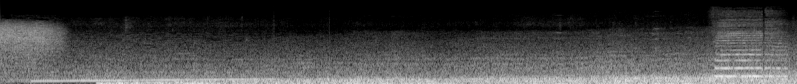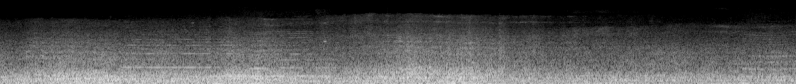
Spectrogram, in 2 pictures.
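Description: A subway train's wheels rumble on the rails.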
